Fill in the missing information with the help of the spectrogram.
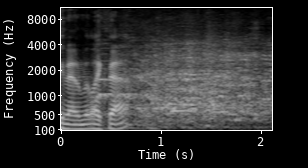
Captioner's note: laughter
